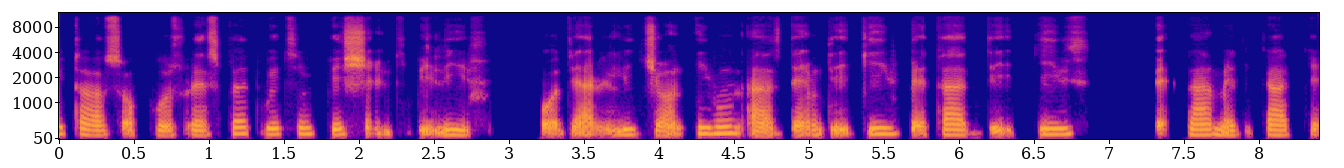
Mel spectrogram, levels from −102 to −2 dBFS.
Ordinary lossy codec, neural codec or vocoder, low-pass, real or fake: none; autoencoder, 48 kHz, 128 numbers a frame, DAC-VAE, trained on Japanese speech; 10.8 kHz; fake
